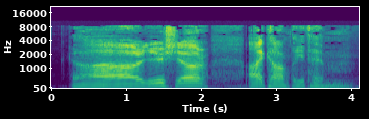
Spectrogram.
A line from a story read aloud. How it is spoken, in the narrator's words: Kevin growled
